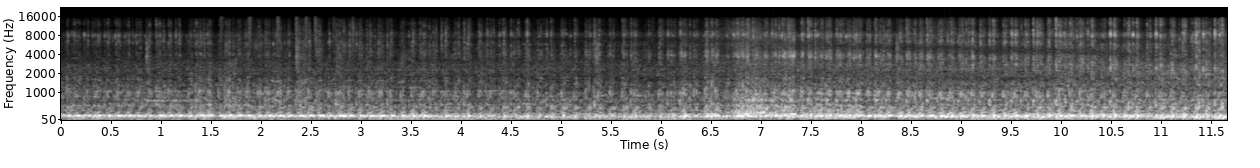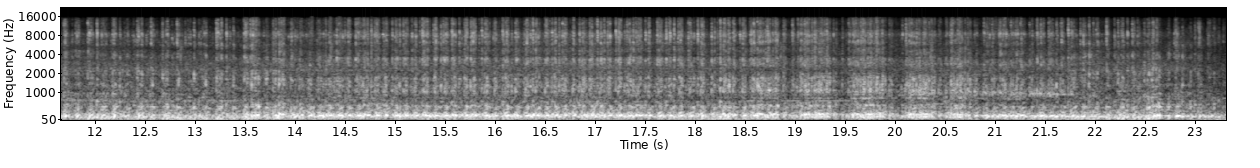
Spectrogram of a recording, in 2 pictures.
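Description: Fox-body Mustang drag car's engine idling loudly and steadily, getting louder about seven seconds in.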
